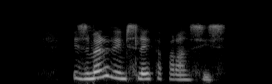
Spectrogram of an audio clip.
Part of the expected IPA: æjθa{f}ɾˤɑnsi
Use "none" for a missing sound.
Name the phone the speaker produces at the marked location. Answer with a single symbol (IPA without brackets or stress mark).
f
